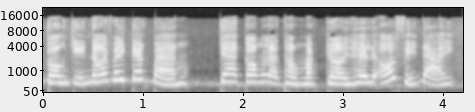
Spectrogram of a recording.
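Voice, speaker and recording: A woman's voice: very high voice, normal speed, fairly bright tone. A woman voicing a stubborn, eager little boy in a myth cartoon, childlike and insistent. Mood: sulky, insistent. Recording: music behind.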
